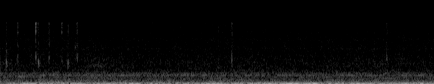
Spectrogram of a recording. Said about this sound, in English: I'm going to keep hitting enter till I see negative 14.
